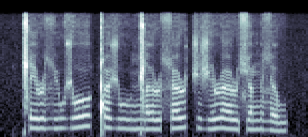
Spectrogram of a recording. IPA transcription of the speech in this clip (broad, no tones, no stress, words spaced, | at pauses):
ǁeɹɮywʒoː ǃœʒuːŋ͡ǁəːɹɬœɹ t͡ʃɪʒɪɹ œːɹɕœ ŋəɮəw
